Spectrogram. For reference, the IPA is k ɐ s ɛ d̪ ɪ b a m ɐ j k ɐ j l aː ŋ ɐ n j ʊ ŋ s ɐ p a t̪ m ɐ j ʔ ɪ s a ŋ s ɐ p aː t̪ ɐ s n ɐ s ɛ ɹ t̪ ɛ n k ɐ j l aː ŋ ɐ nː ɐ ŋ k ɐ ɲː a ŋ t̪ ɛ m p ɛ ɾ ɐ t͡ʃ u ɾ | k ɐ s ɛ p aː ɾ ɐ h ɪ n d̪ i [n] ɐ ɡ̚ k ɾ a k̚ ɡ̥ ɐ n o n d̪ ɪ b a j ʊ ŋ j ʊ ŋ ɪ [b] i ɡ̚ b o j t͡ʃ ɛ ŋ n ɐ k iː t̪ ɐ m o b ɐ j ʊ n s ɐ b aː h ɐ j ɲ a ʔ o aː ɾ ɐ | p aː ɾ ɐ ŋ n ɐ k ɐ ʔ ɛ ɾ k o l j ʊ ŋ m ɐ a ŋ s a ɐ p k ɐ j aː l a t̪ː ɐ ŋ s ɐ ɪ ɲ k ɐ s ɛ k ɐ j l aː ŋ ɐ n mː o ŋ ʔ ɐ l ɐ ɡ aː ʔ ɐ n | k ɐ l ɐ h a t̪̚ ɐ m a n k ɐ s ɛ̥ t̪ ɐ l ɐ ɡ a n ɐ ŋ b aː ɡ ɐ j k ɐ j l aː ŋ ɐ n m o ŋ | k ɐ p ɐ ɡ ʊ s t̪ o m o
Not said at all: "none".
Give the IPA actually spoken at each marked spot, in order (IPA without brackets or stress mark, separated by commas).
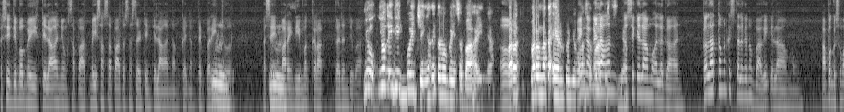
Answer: m, b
